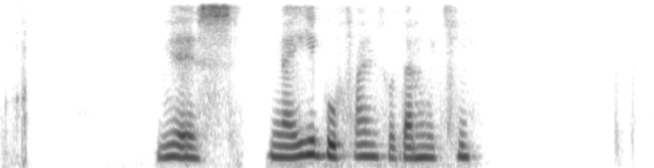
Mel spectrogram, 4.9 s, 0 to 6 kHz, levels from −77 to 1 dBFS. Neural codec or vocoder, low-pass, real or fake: codec, 16 kHz in and 24 kHz out, 0.6 kbps, FocalCodec, streaming, 4096 codes; 5.4 kHz; fake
